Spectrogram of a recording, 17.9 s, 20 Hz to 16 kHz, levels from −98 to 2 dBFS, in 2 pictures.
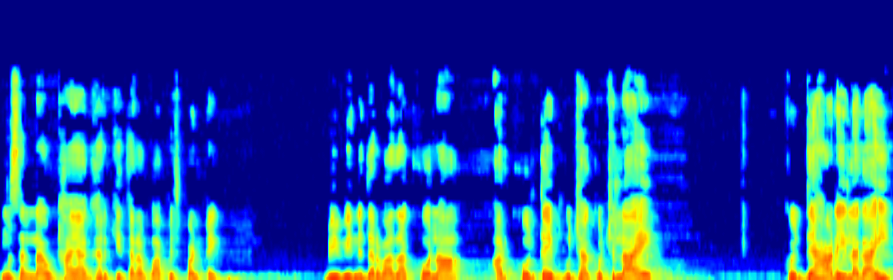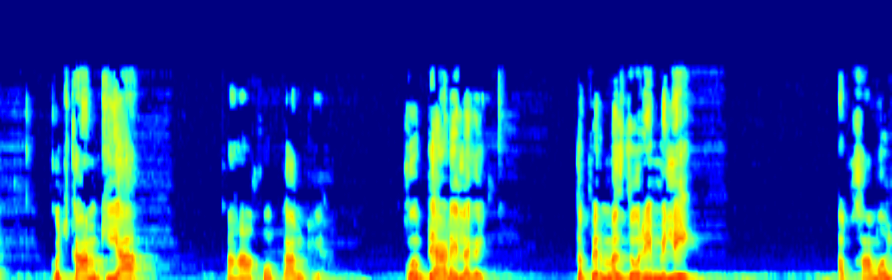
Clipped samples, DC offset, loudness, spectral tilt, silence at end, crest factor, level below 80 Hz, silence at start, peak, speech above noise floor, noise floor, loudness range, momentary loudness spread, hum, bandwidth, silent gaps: under 0.1%; under 0.1%; -20 LUFS; -4.5 dB/octave; 0 s; 18 dB; -60 dBFS; 0 s; -2 dBFS; 47 dB; -66 dBFS; 4 LU; 11 LU; none; 12.5 kHz; none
